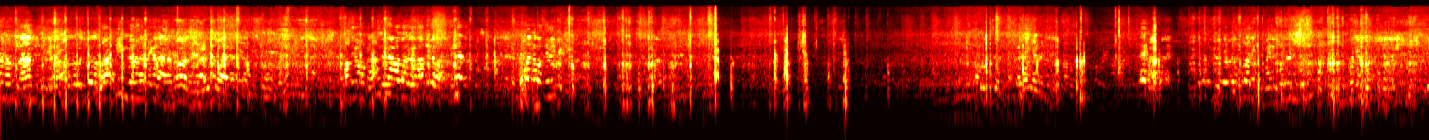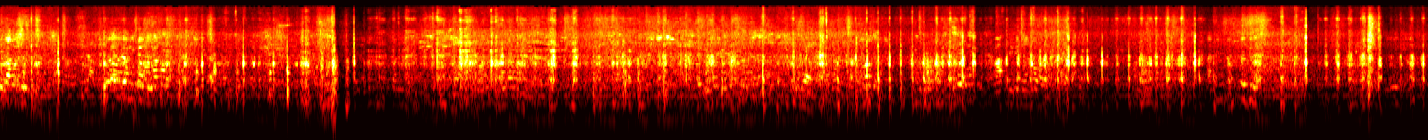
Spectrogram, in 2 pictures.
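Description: A blade scrapes and shaves wood in short strokes.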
